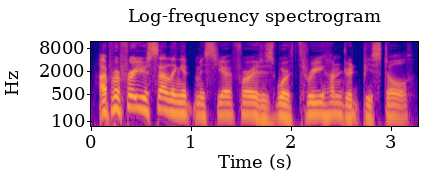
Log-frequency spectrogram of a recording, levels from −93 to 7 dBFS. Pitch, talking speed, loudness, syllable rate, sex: 150 Hz, 240 wpm, -19 LUFS, 6.2 syllables/s, female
